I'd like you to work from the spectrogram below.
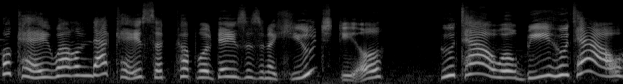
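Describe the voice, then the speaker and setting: Squeaky and extremely high in pitch, this is a put-on character voice. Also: fairly slow pace. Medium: video game. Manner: chatty, excitable.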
